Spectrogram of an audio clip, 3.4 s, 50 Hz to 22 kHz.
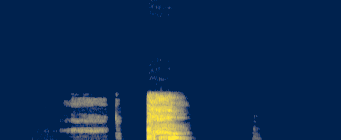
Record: {"cough_length": "3.4 s", "cough_amplitude": 30878, "cough_signal_mean_std_ratio": 0.25, "survey_phase": "beta (2021-08-13 to 2022-03-07)", "age": "18-44", "gender": "Female", "wearing_mask": "No", "symptom_sore_throat": true, "symptom_fatigue": true, "symptom_headache": true, "symptom_onset": "5 days", "smoker_status": "Ex-smoker", "respiratory_condition_asthma": false, "respiratory_condition_other": false, "recruitment_source": "Test and Trace", "submission_delay": "1 day", "covid_test_result": "Positive", "covid_test_method": "RT-qPCR", "covid_ct_value": 32.9, "covid_ct_gene": "N gene"}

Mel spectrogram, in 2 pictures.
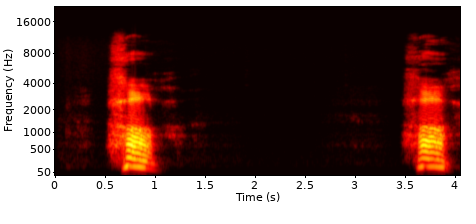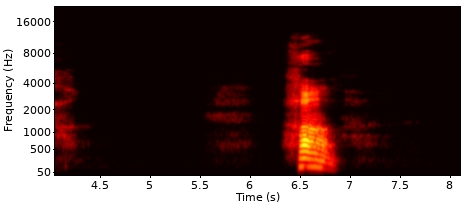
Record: {"exhalation_length": "8.1 s", "exhalation_amplitude": 26062, "exhalation_signal_mean_std_ratio": 0.24, "survey_phase": "beta (2021-08-13 to 2022-03-07)", "age": "65+", "gender": "Male", "wearing_mask": "No", "symptom_none": true, "smoker_status": "Ex-smoker", "respiratory_condition_asthma": false, "respiratory_condition_other": false, "recruitment_source": "REACT", "submission_delay": "1 day", "covid_test_result": "Negative", "covid_test_method": "RT-qPCR"}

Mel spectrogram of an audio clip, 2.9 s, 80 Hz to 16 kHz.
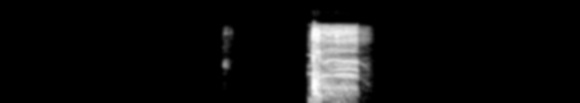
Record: {"cough_length": "2.9 s", "cough_amplitude": 29728, "cough_signal_mean_std_ratio": 0.17, "survey_phase": "beta (2021-08-13 to 2022-03-07)", "age": "18-44", "gender": "Female", "wearing_mask": "No", "symptom_cough_any": true, "symptom_runny_or_blocked_nose": true, "symptom_shortness_of_breath": true, "symptom_sore_throat": true, "symptom_fatigue": true, "symptom_fever_high_temperature": true, "symptom_headache": true, "symptom_onset": "2 days", "smoker_status": "Never smoked", "respiratory_condition_asthma": false, "respiratory_condition_other": false, "recruitment_source": "Test and Trace", "submission_delay": "2 days", "covid_test_result": "Positive", "covid_test_method": "RT-qPCR", "covid_ct_value": 25.8, "covid_ct_gene": "ORF1ab gene", "covid_ct_mean": 26.2, "covid_viral_load": "2500 copies/ml", "covid_viral_load_category": "Minimal viral load (< 10K copies/ml)"}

